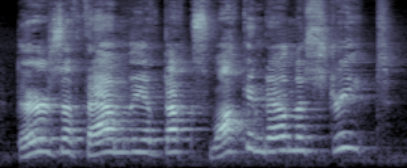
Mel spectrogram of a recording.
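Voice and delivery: Michael phoning Clancy at headquarters, urgent; urgent phone report. A narrator's reading.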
